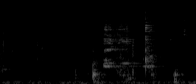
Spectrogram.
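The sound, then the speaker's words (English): Quiet mouth sounds of someone sipping water, a few wet slurps and gulps over about two seconds, with no talking. “We just need a sip of water.”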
